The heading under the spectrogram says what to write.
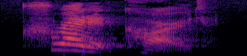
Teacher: Two words representing one object, we stress the first word. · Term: compound nouns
